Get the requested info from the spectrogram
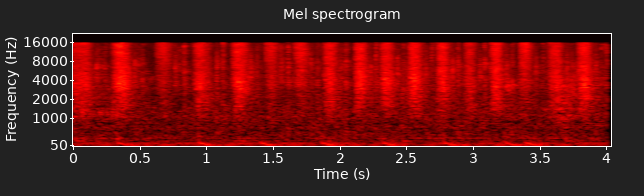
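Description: A handheld trigger spray bottle on its mist setting, giving rapid repeated short hissing squirts of soapy water onto a K&N cotton-gauze air filter.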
